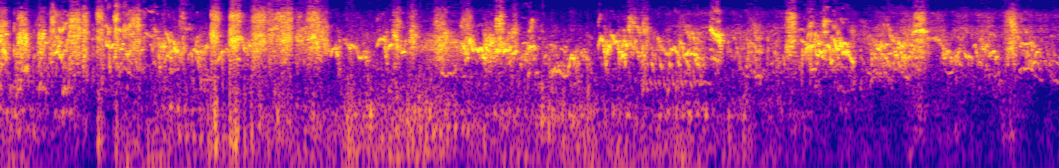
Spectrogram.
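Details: Busy budgerigar chorus of quick twitters, squeaky chirps and raspy warbling, steady throughout, with faint low rustling beneath.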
